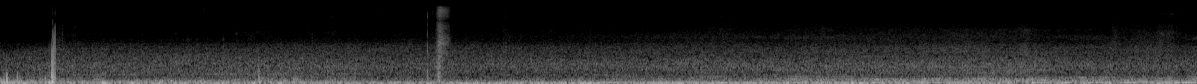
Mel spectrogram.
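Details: Steady low outdoor rumble like passing traffic or wind, with two sharp clicks early on and no animal calls.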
